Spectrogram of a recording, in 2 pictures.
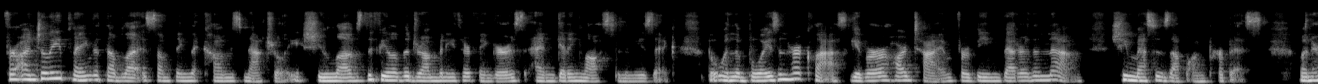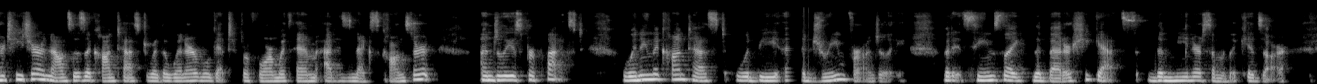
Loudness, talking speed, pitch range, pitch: -19 LUFS, 215 wpm, 160-195 Hz, 175 Hz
